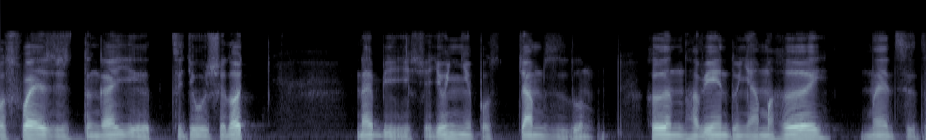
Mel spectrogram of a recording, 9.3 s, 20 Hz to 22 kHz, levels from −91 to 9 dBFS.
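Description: At 5.85 to 5.99 s, just after "pos tyams", a burst of packet loss drops 120 ms of speech. The receiver fills it by extending the last sound as it fades, then jumps ahead. A spectrogram shows a smeared, dimming spectrum and an abrupt resumption, beneath the call path's 8 kHz ceiling.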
